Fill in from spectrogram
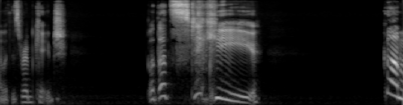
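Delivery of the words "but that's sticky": high, drawn-out complaint; whiny protest. A narrator's reading. Squirming character protests in story.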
